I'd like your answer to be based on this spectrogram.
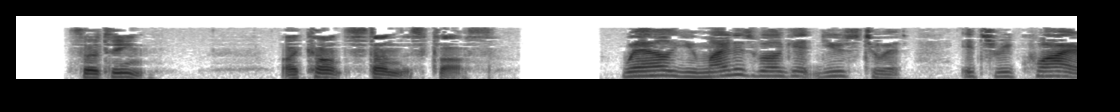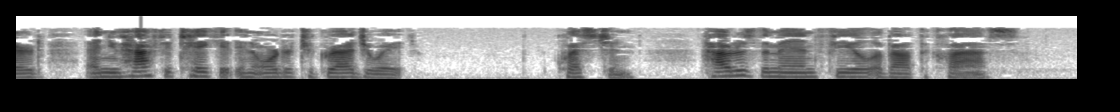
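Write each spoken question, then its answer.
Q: How does the man feel about the class?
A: He dislikes it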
